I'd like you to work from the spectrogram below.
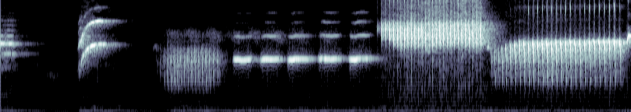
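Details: Canaries sing a varied sequence: an upswept whistle, a buzzy low burst, five evenly spaced chipped notes, then a loud high buzzing trill dropping into a sustained rolling trill.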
